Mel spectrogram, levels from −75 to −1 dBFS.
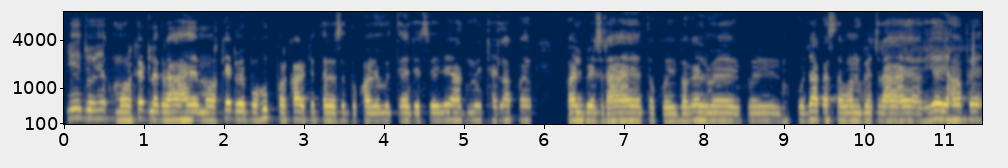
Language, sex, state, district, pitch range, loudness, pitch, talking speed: Hindi, male, Bihar, Saran, 150-165 Hz, -16 LUFS, 155 Hz, 215 wpm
